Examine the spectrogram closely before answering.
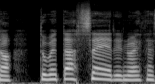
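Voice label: "seer" Welsh, spoken word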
